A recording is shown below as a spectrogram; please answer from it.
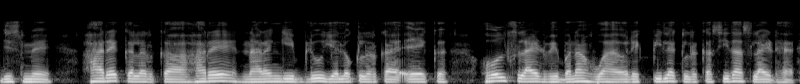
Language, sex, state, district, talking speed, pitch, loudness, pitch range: Hindi, male, Jharkhand, Palamu, 185 wpm, 125 Hz, -14 LUFS, 120-135 Hz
